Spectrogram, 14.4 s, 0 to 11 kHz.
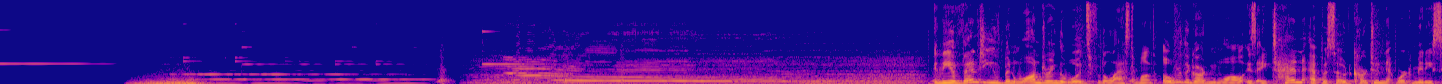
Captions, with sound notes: [SCREAMING] In the event you've been wandering the woods for the last month, Over the Garden Wall is a 10 episode Cartoon Network mini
